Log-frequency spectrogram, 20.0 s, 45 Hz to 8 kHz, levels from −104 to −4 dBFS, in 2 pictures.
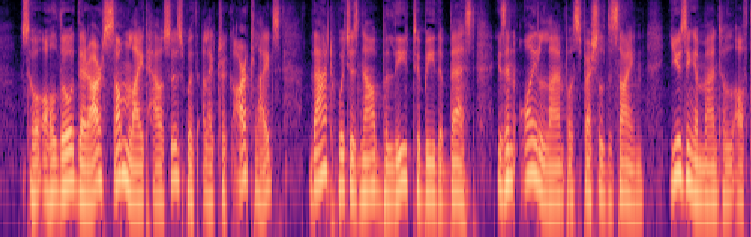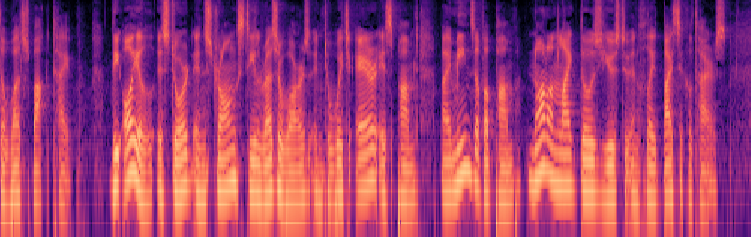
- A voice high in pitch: No, low, 115 Hz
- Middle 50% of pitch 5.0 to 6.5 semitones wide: No, average, 4.5 semitones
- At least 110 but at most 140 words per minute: No, average, 175 wpm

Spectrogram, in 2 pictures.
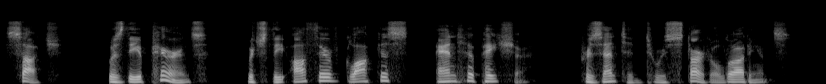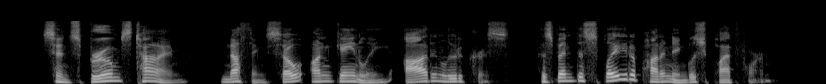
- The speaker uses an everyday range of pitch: No, wide, 5.9 semitones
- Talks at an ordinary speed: No, slow, 115 wpm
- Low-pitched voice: Yes, low, 125 Hz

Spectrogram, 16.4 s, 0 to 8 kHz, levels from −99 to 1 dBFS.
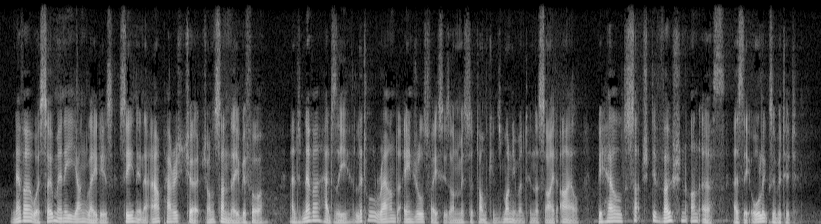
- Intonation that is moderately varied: No, wide, 6.6 semitones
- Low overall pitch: Yes, very low, 90 Hz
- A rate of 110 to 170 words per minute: Yes, average, 140 wpm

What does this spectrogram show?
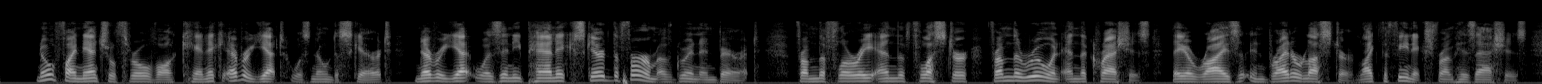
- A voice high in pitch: No, low, 135 Hz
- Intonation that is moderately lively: Yes, average, 3.9 semitones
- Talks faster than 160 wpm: Yes, average, 180 wpm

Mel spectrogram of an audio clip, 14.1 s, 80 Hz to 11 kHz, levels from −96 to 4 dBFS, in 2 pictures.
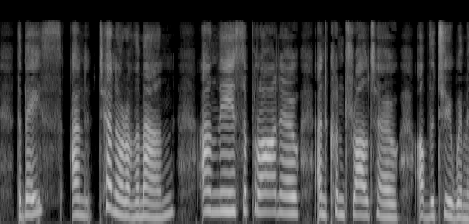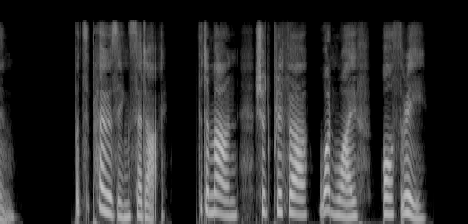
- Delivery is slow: Yes, slow, 125 wpm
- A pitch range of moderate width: Yes, average, 4.2 semitones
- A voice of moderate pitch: No, high, 230 Hz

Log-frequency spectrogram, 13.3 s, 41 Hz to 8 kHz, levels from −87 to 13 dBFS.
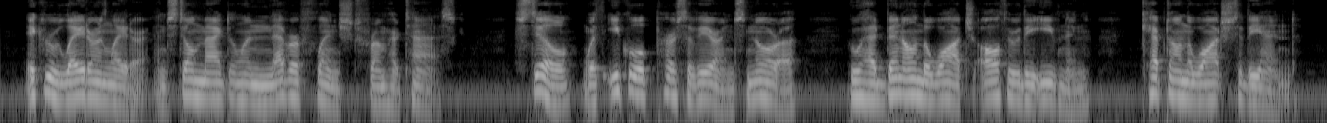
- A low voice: Yes, low, 115 Hz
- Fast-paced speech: No, average, 155 wpm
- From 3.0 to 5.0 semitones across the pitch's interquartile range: Yes, average, 4.1 semitones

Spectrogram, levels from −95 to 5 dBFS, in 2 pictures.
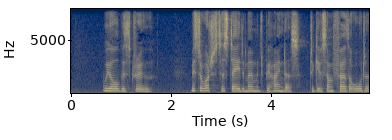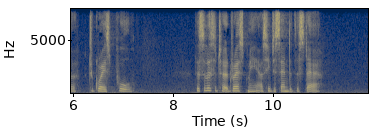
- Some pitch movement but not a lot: No, narrow, 1.4 semitones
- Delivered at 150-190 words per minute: No, slow, 135 wpm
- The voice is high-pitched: Yes, high, 205 Hz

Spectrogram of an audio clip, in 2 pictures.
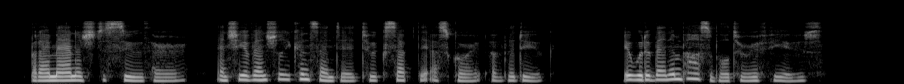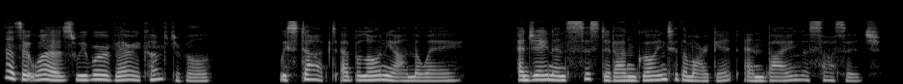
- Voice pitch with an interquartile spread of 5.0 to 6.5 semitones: No, average, 3.3 semitones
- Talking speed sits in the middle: Yes, average, 165 wpm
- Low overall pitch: No, high, 190 Hz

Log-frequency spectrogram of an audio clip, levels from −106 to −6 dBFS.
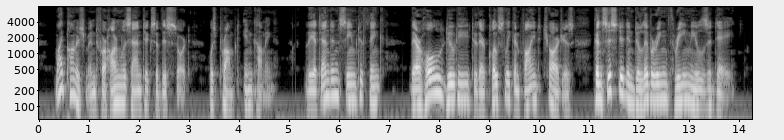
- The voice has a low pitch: Yes, low, 120 Hz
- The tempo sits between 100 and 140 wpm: Yes, slow, 135 wpm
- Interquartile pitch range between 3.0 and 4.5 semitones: No, average, 5.1 semitones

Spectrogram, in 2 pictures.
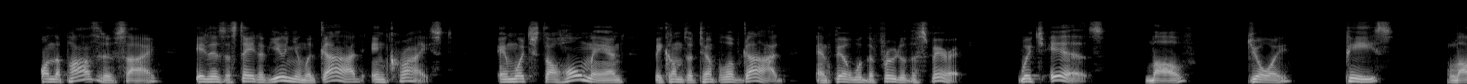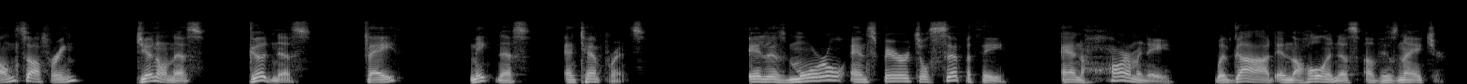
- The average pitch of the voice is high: No, low, 115 Hz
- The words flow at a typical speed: No, slow, 125 wpm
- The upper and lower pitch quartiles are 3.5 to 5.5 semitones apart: Yes, average, 5.0 semitones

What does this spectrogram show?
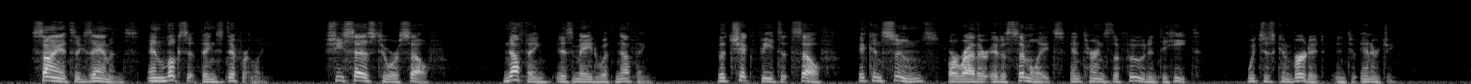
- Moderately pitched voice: No, low, 130 Hz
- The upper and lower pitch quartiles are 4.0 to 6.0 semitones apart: Yes, wide, 5.4 semitones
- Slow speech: No, average, 150 wpm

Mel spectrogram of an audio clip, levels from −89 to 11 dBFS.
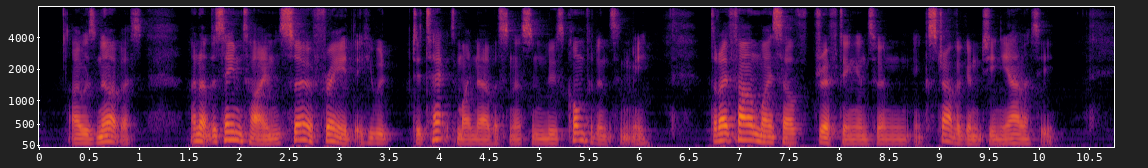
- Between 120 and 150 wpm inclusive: No, average, 165 wpm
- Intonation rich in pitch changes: Yes, wide, 6.9 semitones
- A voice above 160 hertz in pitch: No, very low, 95 Hz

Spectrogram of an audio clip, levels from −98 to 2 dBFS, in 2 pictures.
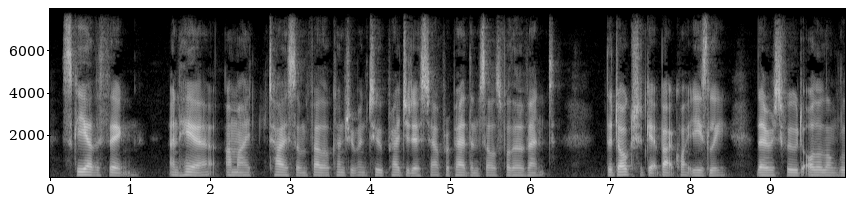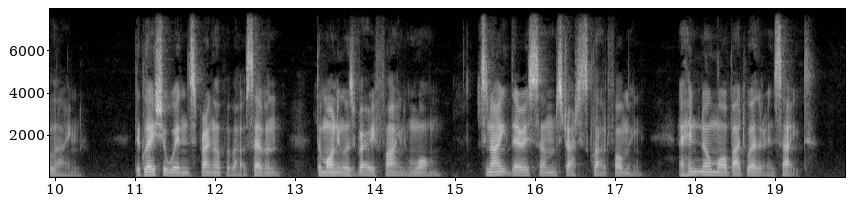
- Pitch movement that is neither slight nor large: No, narrow, 1.3 semitones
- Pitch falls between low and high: No, low, 120 Hz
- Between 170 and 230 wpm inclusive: Yes, average, 195 wpm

